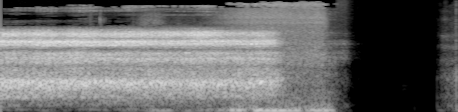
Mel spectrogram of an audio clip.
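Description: A single deep breath right up against the microphone, a loud airy rush lasting over a second that ends in a low windy thump of air on the mic, then silence.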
